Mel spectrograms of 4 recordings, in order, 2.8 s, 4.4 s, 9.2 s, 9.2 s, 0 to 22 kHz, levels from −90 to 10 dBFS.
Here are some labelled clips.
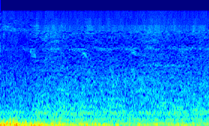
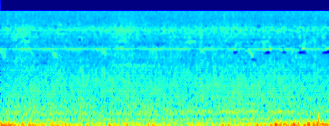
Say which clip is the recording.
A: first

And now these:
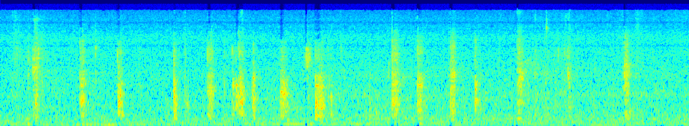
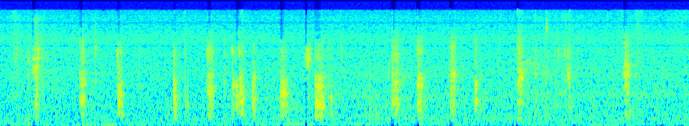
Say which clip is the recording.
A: first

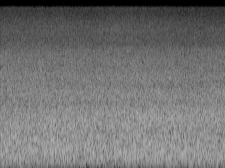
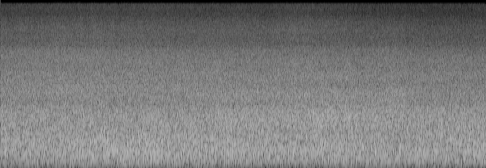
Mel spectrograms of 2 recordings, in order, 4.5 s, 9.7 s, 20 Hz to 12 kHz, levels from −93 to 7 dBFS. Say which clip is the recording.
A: first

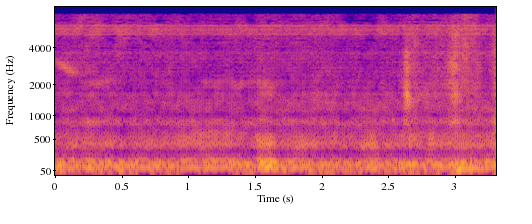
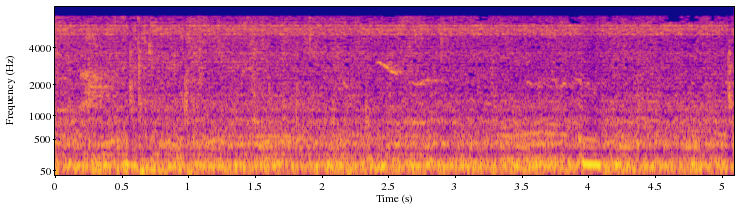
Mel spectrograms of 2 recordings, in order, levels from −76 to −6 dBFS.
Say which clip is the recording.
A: second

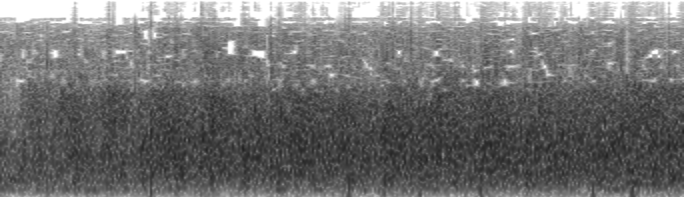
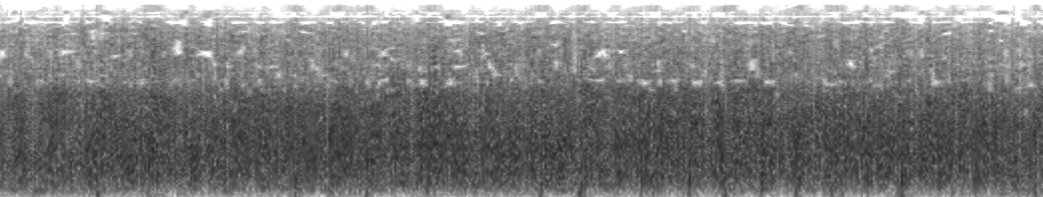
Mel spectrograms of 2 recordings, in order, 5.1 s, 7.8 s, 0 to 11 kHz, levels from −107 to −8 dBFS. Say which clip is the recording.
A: first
